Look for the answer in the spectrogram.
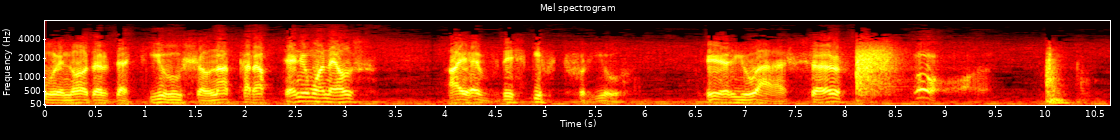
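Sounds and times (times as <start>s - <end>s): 
speech: 0.0s - 3.3s, 4.0s - 5.9s, 6.6s - 9.0s
gunshot sound effect from a radio drama: 8.1s - 8.6s.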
